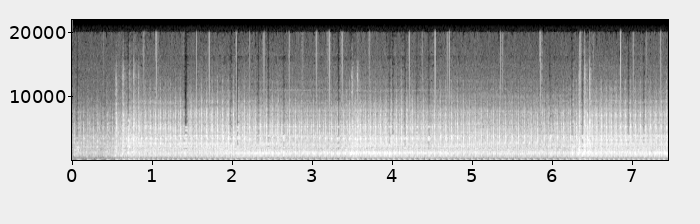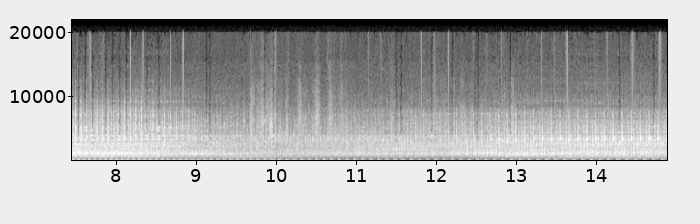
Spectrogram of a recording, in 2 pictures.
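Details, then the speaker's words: Royal Enfield Electra X single-cylinder first start after rebuild with new conrod, big end and piston: steady idle beat with a light mechanical top-end clatter, quieter than before; timing gear or cam/valve gear suspected. Cause suspected, not confirmed. "well i guess you're gonna have to take my word for it but it sounds better than it did before i stripped it and put the new big end in"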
